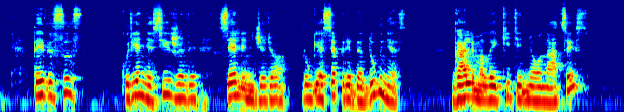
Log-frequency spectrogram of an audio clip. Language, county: Lithuanian, Vilnius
